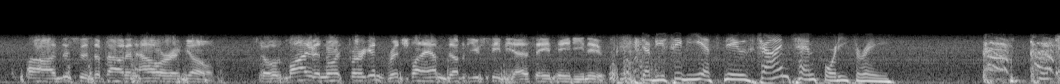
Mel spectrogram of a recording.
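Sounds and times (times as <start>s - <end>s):
speech: 0.2s - 9.0s, 9.8s - 10.6s
loud harsh voiced coughs: 9.8s - 10.6s.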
